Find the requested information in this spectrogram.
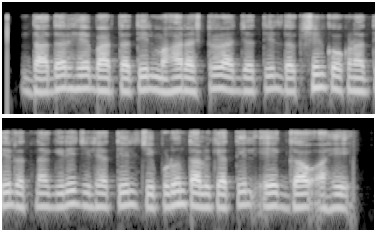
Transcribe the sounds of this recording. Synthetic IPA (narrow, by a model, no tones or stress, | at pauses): d̪ad̪əɾɦebʱaɾt̪at̪iːlməɦaɾaʂʈɾəɾad͡ʑjat̪iːld̪əkʂiɳkokɳat̪iːlɾət̪naɡiɾiːd͡ʑil̤jat̪iːlt͡ɕipɽuːnt̪alukjat̪iːlek̚ɡaʋa̰ɦe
